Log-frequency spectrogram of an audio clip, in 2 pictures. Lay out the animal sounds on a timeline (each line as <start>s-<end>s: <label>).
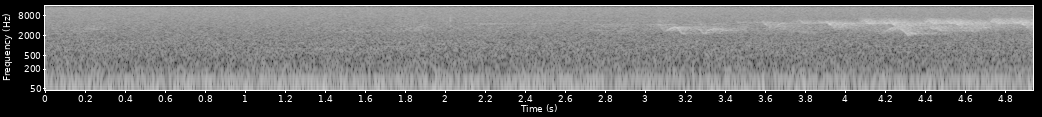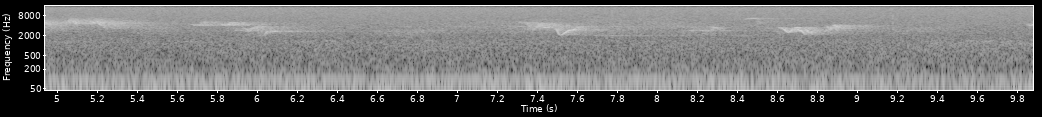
2.8s-9.9s: Red-eyed Vireo (Vireo olivaceus)
3.2s-5.5s: Ovenbird (Seiurus aurocapilla)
